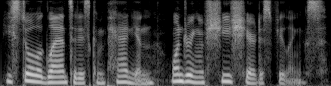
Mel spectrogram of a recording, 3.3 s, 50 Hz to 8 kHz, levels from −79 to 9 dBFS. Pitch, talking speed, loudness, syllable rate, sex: 185 Hz, 235 wpm, -17 LUFS, 6.8 syllables/s, female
